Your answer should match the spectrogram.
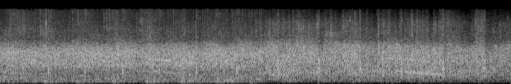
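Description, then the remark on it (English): Opposition members of parliament applaud loudly and steadily for the full five seconds as a member stands to vote against their own party, a dense, unbroken wash of clapping with no one speaking over it. “While the opposition were cheering you?”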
